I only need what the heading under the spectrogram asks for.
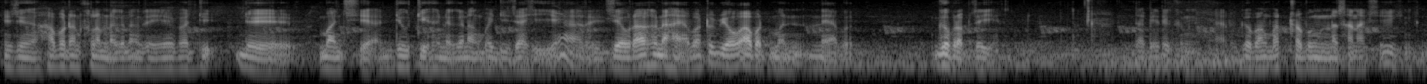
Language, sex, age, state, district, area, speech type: Bodo, male, 45-60, Assam, Udalguri, rural, spontaneous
